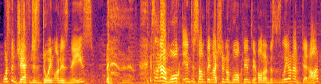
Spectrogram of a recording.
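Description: A man giving casual, excitable, profane commentary over his own gameplay, laughing often. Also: high voice, a little fast, soft background music. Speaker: gaming YouTuber.

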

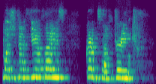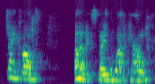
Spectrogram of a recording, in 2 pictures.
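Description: A woman's voice: sits high, fairly even intonation, a little slow. A woman leading a cardio class, giving upbeat cues and countdowns while out of breath. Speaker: fitness instructor. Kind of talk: workout instruction with countdowns. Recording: roomy, distant and a bit dull.

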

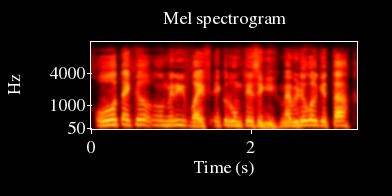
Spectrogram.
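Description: A man's voice: sits high, fairly even intonation, no echo, studio quality. A young man from Punjab, India, giving an insistent, repetitive account as the complainant in a street interview. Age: young adult. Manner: rapid, repetitive, insistent telling.

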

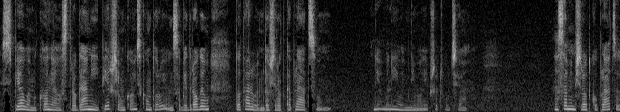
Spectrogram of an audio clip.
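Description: A woman reads a classic adventure story aloud for an audiobook. Her delivery is theatrical and ornate, her tone bright, and a gravelly rasp runs through her voice. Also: medium pitch, slight background noise. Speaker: audiobook reader. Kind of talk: scripted storybook narration.

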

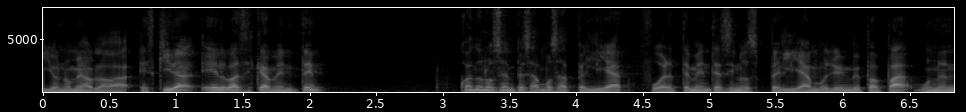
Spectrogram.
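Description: A young man with a Mexican accent, heartfelt and halting as he tells his own life story on a podcast, often restarting his words. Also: fairly low pitch, darkish tone. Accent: Mexican Spanish. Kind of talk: emotional personal storytelling.

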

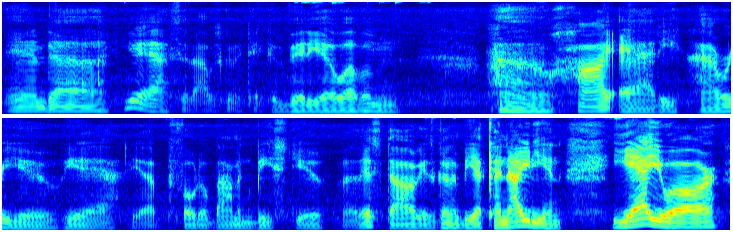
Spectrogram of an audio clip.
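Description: A man's voice: low-pitched, a little slow, a bit bright, slight background noise. A man filming puppies on his back porch, chatting to viewers and sweet-talking the dogs in a folksy, easygoing way. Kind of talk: casual home video, talking to puppies and viewers.

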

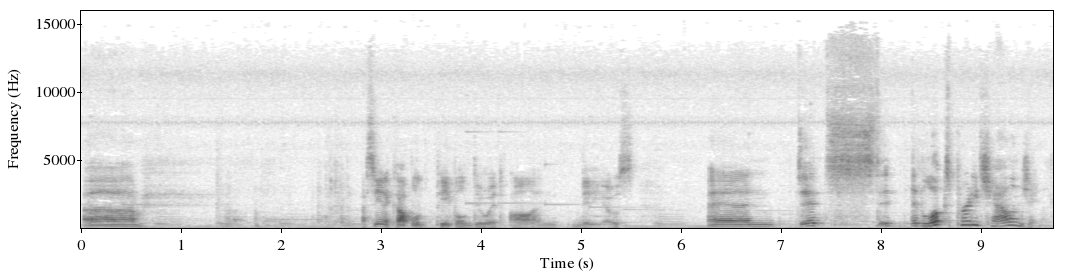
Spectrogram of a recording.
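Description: A young man casually introducing his vlog in a deadpan, reluctant way. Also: mid-range voice. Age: young adult. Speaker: vlogger. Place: indoors at home. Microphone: camera mic. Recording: roomy, slightly distant camera microphone.

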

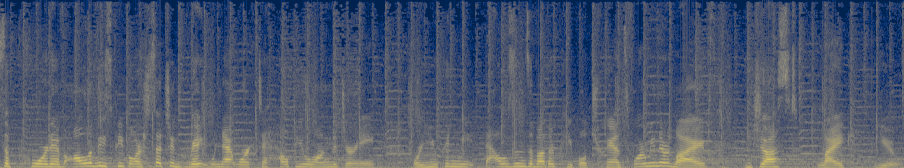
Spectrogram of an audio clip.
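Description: A woman in her thirties, a fitness coach co-hosting a promo, speaking in a bubbly, enthusiastic, emphatic way on a lapel mic in a bright studio. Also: on the high side, moderate pace, in a large hall, faint music behind. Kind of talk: scripted promo pitch. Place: large bright indoor studio.

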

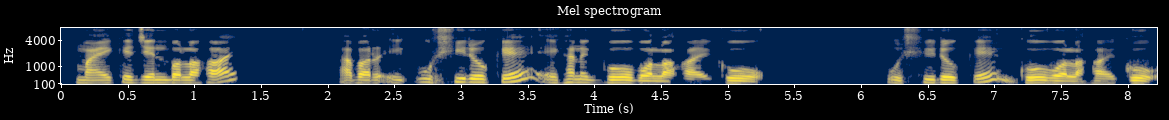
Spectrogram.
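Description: A man's voice: on the high side, dry recording, clean studio sound. A man teaching Japanese kanji in Bengali, patiently repeating each reading and checking in with his students. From Bangladesh. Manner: patient, repeats each word several times, checks in with the listener. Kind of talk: kanji lesson explained in Bengali.

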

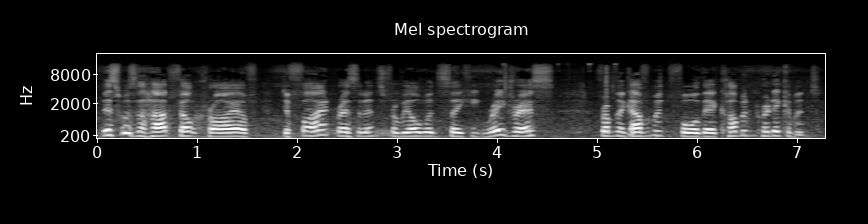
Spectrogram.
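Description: A man's voice: sits high, fairly even intonation, moderate pace, a little mellow, poor audio. An older Australian man leading a walking tour outdoors, reading history from notes with frequent ums and restarts. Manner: reads aloud from notes, with many ums and restarts. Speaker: tour guide. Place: outdoors on suburban streets. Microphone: far camera. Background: street noise and traffic.

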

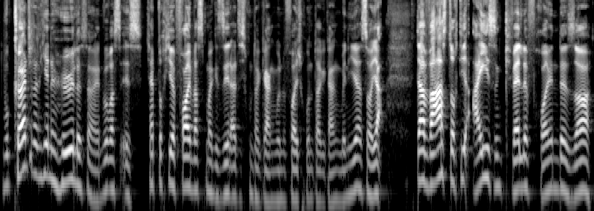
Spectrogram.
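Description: A gaming YouTuber with a cold chats cheerfully through a casual Let's Play, often calling his viewers friends. His voice is smooth and medium-pitched, and he talks fast.

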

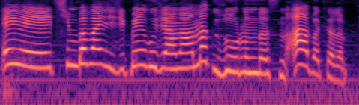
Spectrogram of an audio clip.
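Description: Very high-pitched excitable woman gamer. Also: quick pace, soft background music. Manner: excitable, playful, squeals and shrieks in alarm. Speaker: gaming YouTuber. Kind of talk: playful gameplay commentary.

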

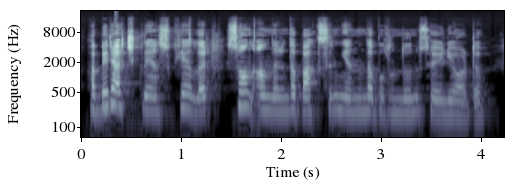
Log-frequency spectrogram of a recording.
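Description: A woman narrating an audiobook with an even, measured reading style. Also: mid-range voice. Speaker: audiobook reader. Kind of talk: scripted narration.

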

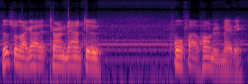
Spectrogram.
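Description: A man's voice: medium pitch, a little slow, a bit bright, slight background noise, low-quality recording. An older man, casually demonstrating tools in his home workshop, rambling and folksy. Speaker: knife sharpener showing his shop tools.

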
